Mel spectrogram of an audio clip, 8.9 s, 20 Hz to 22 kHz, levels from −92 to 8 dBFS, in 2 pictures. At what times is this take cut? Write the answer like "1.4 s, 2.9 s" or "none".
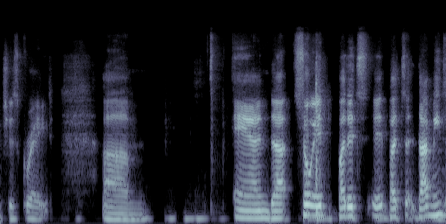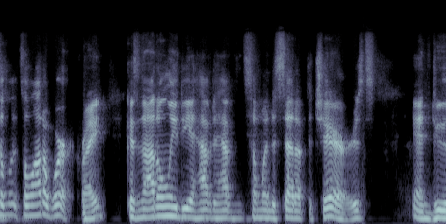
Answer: none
